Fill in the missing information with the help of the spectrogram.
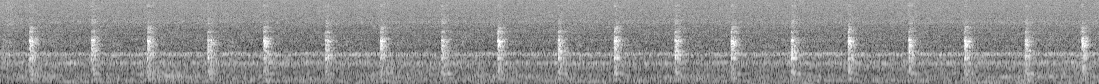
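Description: Faint, even ticking, a little under two ticks a second, like a clock, over a faint steady high whine.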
